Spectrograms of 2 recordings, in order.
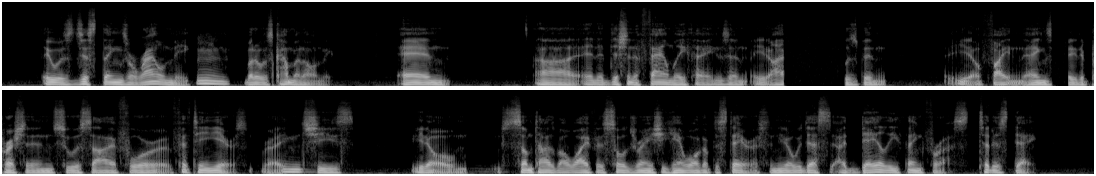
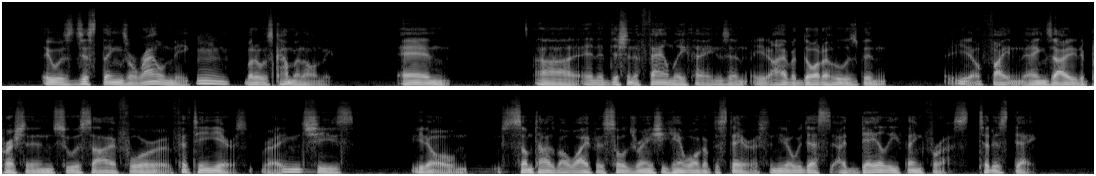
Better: second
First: audio cutting out; at 8 s for 0.5 s and at 11 s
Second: none

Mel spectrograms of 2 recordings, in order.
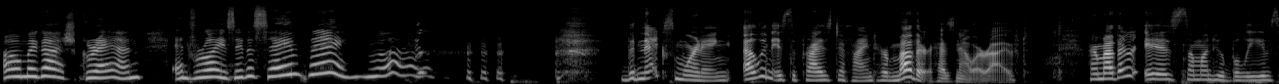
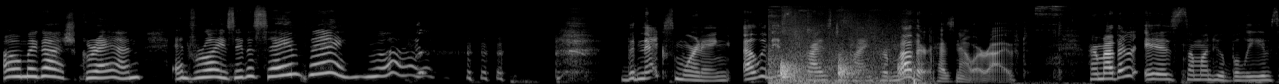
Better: first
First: none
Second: footsteps; loud; from 7.5 to 9.5 s; peak 2 dB above the speech // jangling keys; faint; at 10 s; peak 20 dB below the speech

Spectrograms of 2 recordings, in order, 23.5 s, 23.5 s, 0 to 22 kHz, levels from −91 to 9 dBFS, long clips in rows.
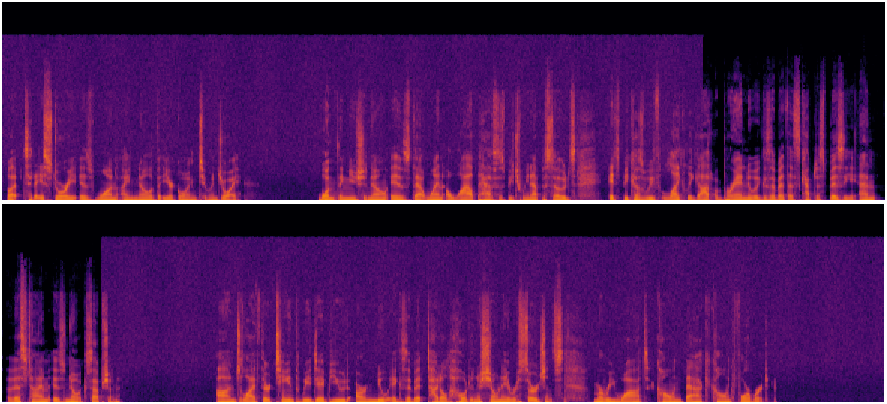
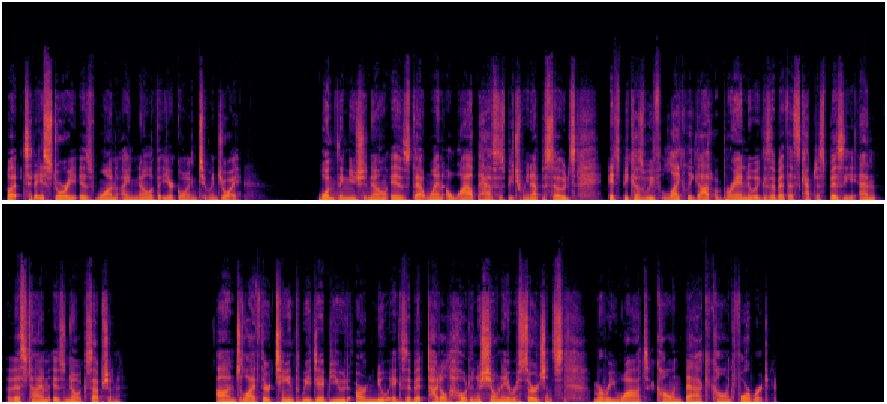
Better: second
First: hiss; faint; until 9.5 s and from 13 s on; 25 dB below the speech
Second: none

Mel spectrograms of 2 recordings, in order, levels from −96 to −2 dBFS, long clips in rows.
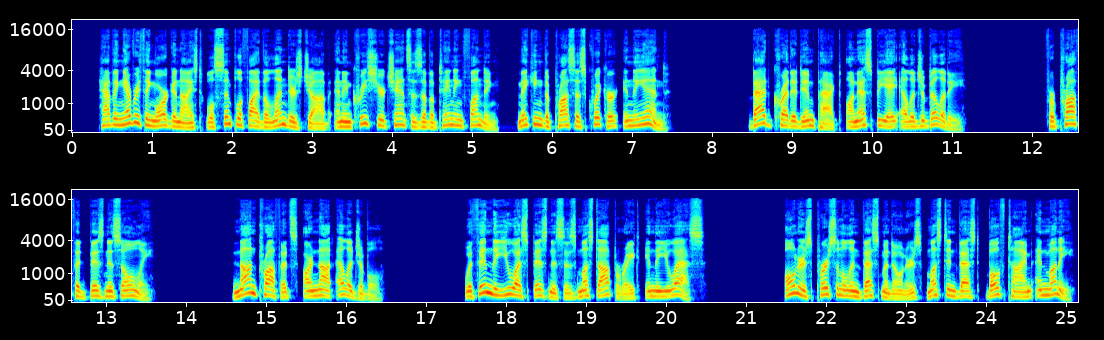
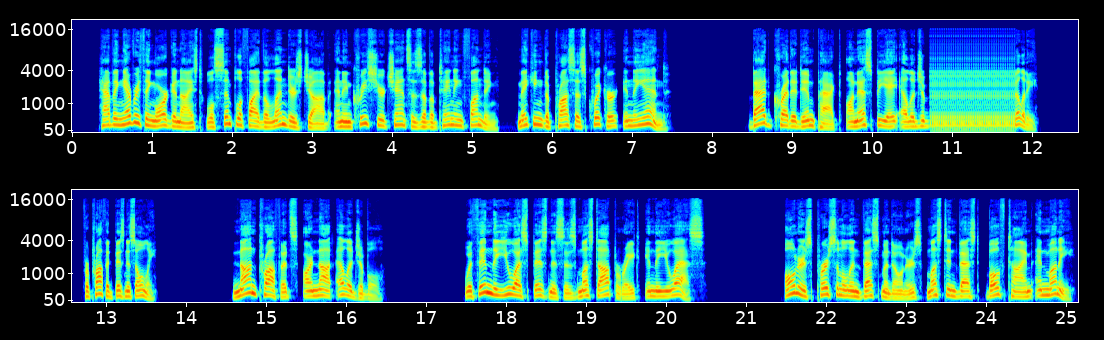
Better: first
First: none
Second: audio freezing; at 11 s for 1 s

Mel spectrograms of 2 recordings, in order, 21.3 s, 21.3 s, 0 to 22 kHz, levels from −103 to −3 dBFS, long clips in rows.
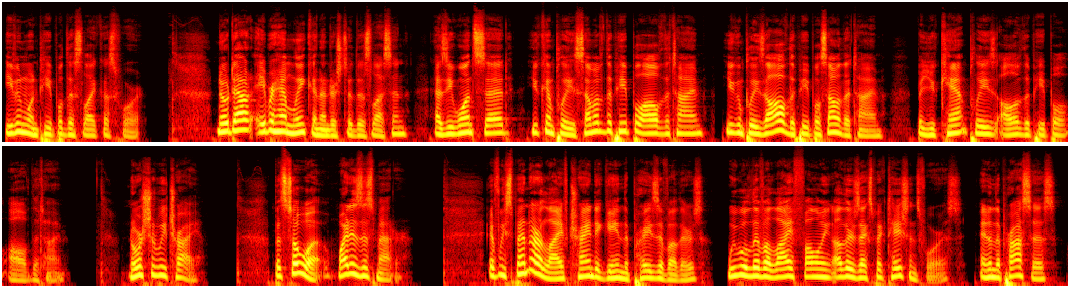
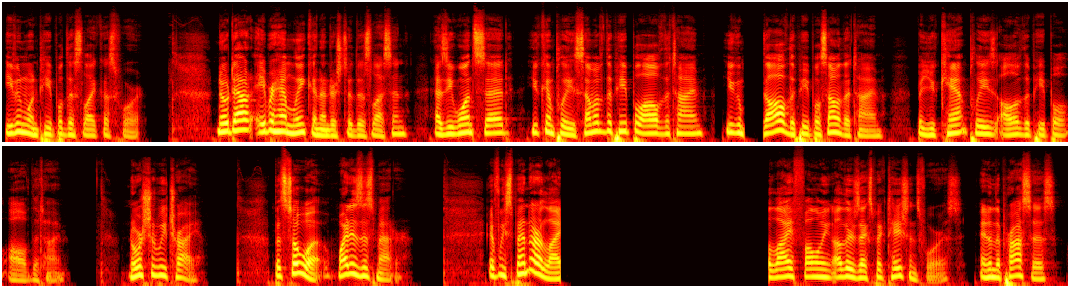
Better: first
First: none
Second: audio cutting out; at 7.5 s and at 16 s for 2 s

